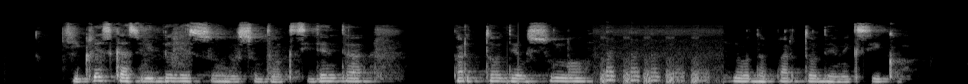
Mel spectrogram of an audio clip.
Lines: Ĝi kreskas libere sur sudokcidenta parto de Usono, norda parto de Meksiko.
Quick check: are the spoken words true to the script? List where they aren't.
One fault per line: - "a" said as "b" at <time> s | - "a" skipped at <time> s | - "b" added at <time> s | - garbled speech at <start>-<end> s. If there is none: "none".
none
